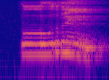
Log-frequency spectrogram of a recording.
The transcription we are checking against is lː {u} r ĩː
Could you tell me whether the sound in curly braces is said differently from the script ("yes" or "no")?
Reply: no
